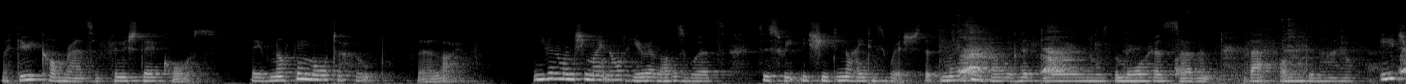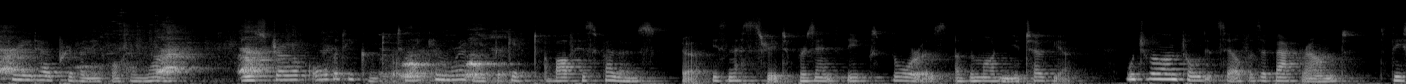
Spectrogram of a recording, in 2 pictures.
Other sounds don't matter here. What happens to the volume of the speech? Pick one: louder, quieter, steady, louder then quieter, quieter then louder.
steady.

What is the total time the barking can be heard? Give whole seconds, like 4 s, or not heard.
10 s.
